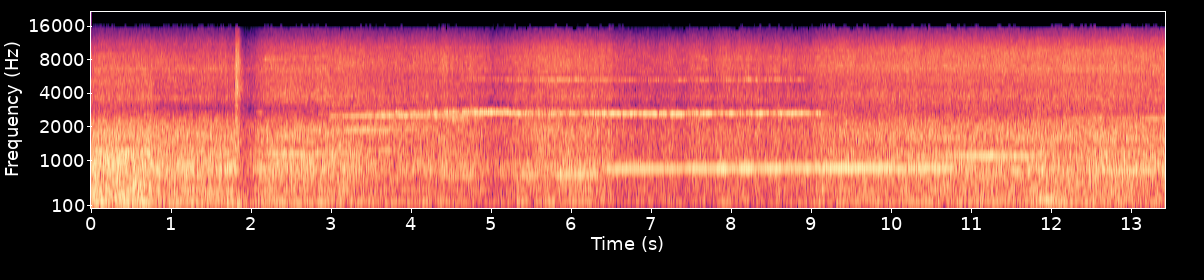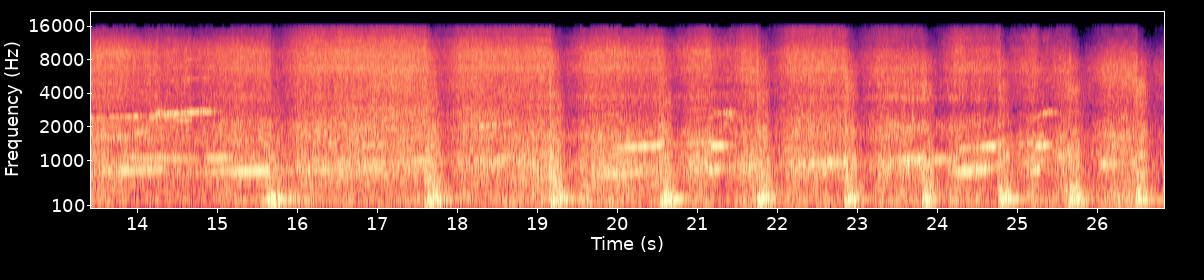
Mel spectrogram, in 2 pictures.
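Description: GWR Castle Class 4-6-0 steam locomotive standing with a steady hiss of steam, then pulling away about 15 seconds in, its exhaust chuffs coming quicker and quicker as it gathers speed.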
